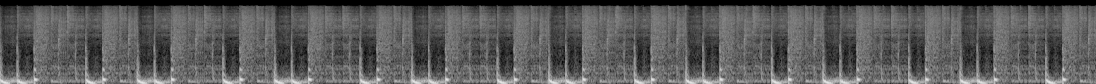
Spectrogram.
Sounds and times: bass 0.0 - 8.6
drum 0.0 - 10.9

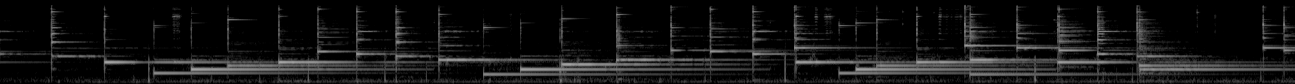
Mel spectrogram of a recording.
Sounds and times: glockenspiel 0.0 - 12.9

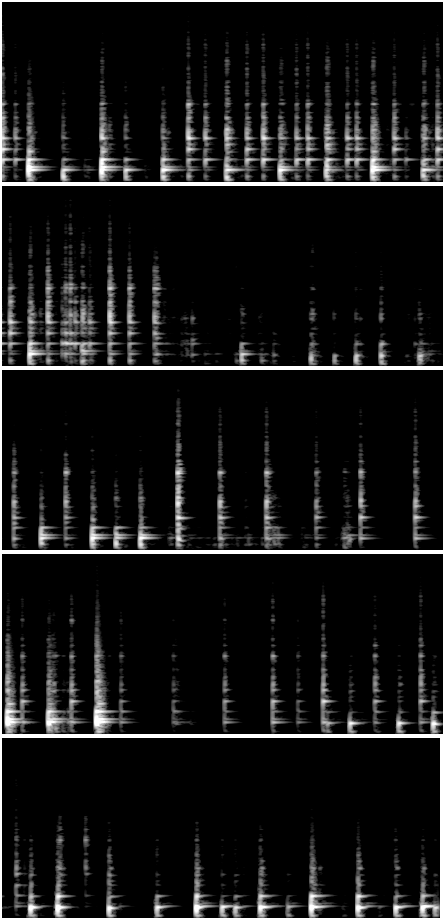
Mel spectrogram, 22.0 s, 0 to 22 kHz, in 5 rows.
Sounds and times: CONGA PIPE 0.0 - 5.8
CONGA PIPE 16.0 - 22.0

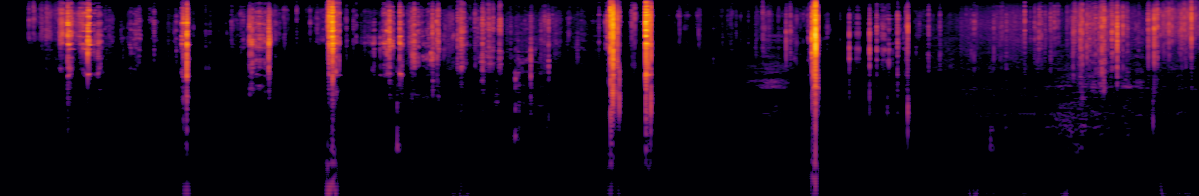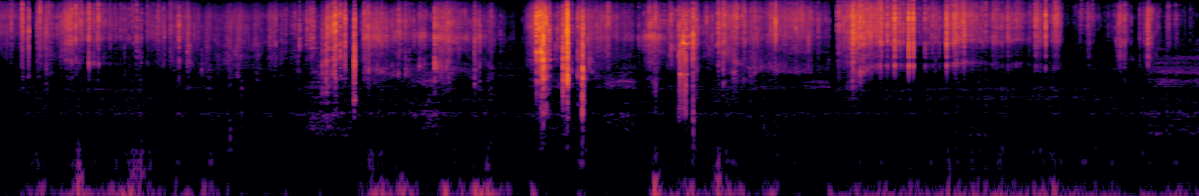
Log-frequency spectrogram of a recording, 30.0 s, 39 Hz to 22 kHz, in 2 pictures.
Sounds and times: breathing 9.3 - 10.0
breathing 12.4 - 14.9
breathing 18.8 - 21.4
breathing 22.3 - 23.4
breathing 29.3 - 29.9

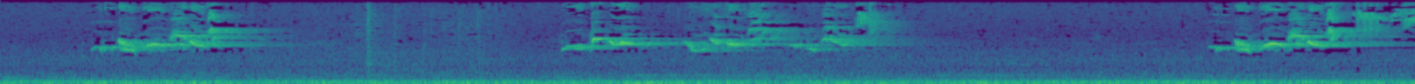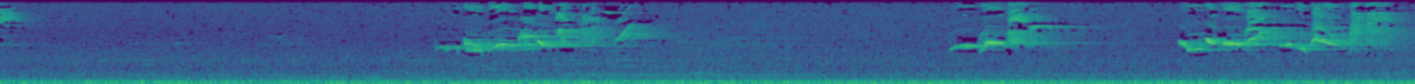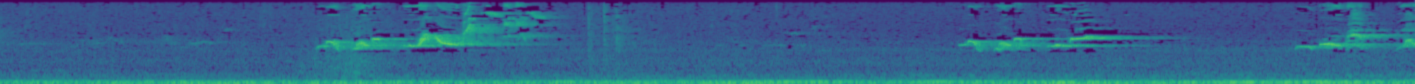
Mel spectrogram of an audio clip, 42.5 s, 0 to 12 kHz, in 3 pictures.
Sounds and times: blackbird 0.9 - 2.9
blackbird 5.6 - 9.1
blackbird 12.1 - 14.5
blackbird 18.5 - 21.0
blackbird 23.6 - 25.2
blackbird 25.9 - 30.8
blackbird 31.4 - 34.7
blackbird 37.9 - 40.2
blackbird 41.2 - 42.4

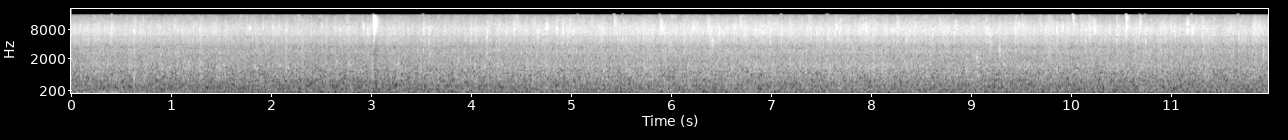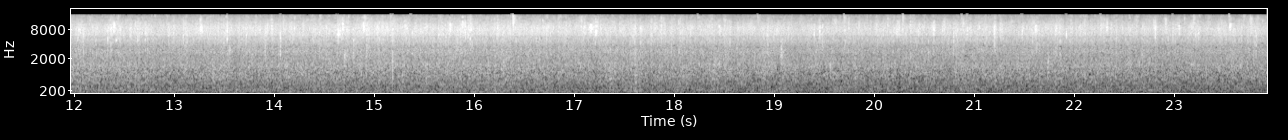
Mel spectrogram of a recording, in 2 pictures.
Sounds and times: rain in plants and bushes 0.0 - 23.9

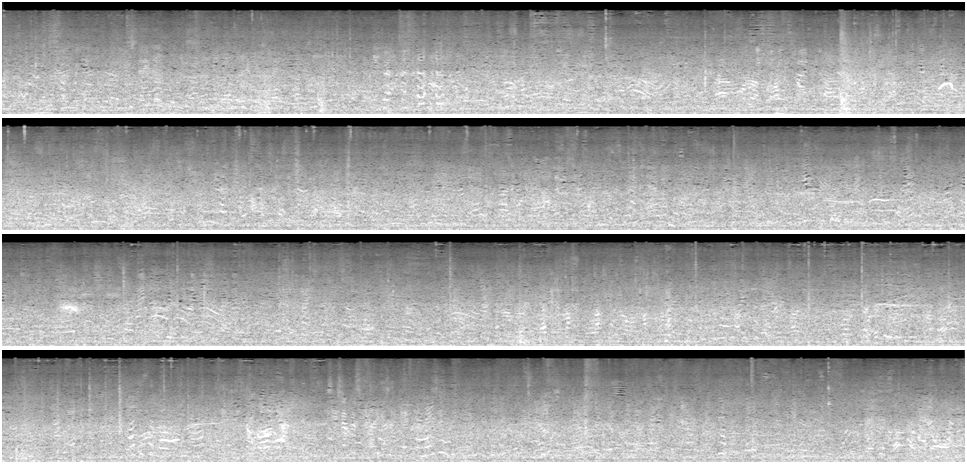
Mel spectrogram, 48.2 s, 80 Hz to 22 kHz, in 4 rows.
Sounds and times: english and german voices and movement everywhere2 0.0 - 48.1

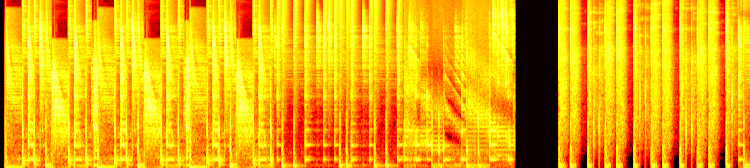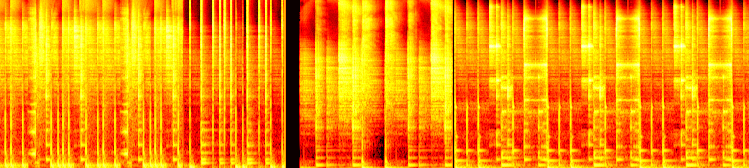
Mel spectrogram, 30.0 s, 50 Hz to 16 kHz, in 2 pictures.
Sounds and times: glitchy break beats 0.2 - 10.3
glitchy break beats 11.2 - 18.7
glitchy break beats 19.3 - 24.1

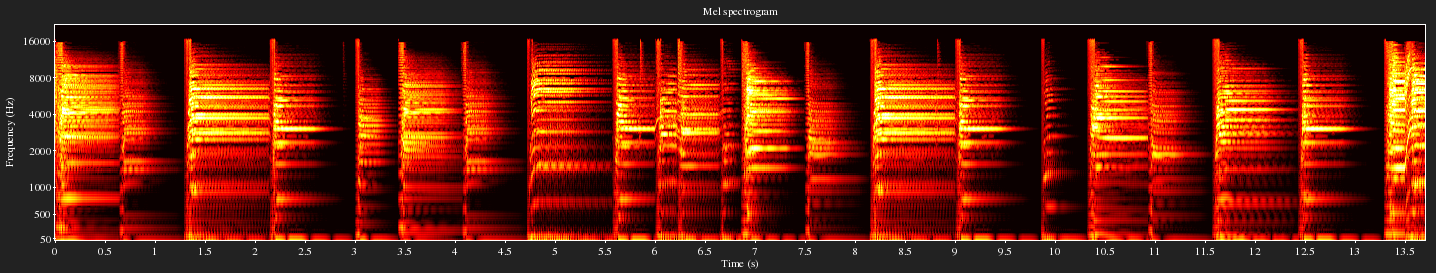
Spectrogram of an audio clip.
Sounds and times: bass 0.0 - 13.7

